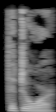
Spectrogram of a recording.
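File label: "The door", English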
